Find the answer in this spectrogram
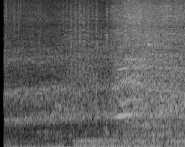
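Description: A black bear's loud, rough roar from a film soundtrack, growing heavier about a second in.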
